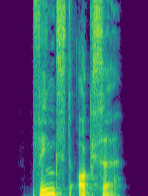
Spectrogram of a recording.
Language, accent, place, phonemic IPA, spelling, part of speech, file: German, Germany, Berlin, /ˈpfɪŋstʔɔksə/, Pfingstochse, noun, De-Pfingstochse.ogg
- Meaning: to be dressed to the nines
